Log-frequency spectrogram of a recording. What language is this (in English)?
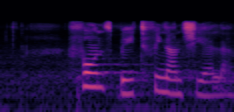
Afrikaans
